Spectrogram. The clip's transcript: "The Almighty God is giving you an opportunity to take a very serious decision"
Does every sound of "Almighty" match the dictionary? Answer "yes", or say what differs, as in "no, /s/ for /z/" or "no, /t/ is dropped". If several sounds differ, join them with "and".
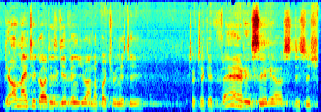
yes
